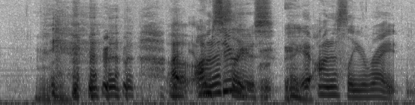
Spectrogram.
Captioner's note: laughing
